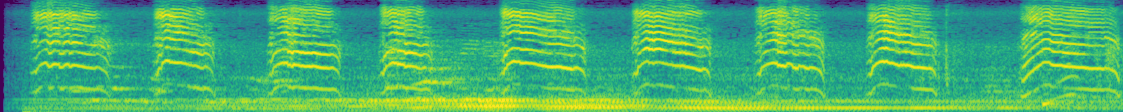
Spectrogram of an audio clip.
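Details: A new kitten meows very loudly while kneading its owner, giving high, harmonic-rich meows that each bend upward then slide down, about eight calls in quick succession roughly a second apart, over a low background hum.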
